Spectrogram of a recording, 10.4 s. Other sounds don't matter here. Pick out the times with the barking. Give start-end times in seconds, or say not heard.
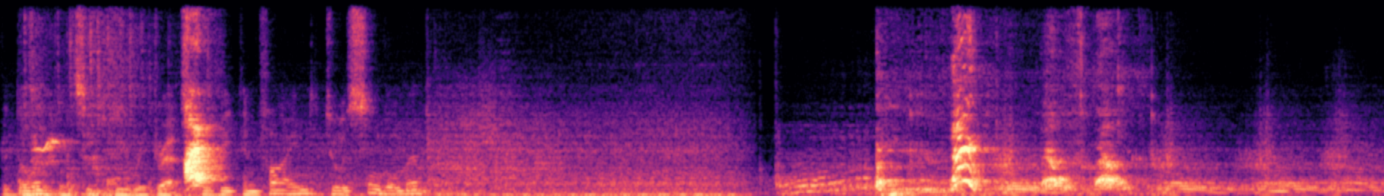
0.1-1.7, 6.5-8.5.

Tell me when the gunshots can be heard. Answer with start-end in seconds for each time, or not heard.
3.1-4.2.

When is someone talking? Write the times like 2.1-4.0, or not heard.
0.0-3.4.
